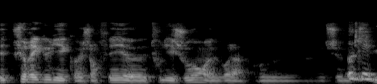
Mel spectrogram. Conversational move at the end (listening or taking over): taking over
